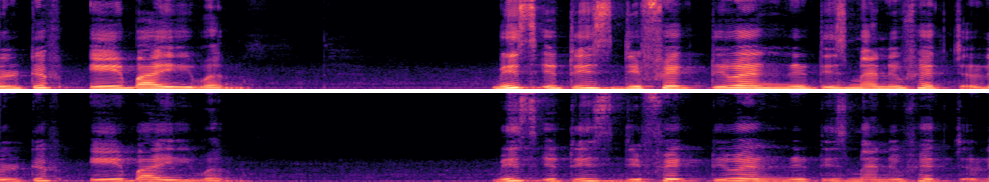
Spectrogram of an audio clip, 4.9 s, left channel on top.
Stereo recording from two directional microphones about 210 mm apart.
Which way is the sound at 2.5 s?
55° left (ahead or behind).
